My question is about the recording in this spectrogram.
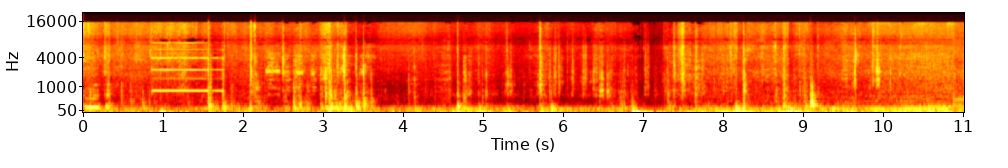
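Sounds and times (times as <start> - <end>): car engine and road rumble: 0.0 - 11.0
knocks and rattles: 1.6 - 10.1.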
